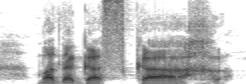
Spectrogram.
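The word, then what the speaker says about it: Madagascar: French में भी और इसका प्रोनंसिएशन होता है मादागास्कर मादागास्कर यह एक मैस्कुलर हम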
